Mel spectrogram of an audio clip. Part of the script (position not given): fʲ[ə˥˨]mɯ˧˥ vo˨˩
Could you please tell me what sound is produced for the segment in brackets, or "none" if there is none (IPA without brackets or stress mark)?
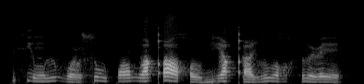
ɯ˥˨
